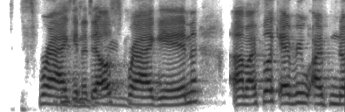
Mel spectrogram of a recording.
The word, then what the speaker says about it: Spraggon: pronounce your last name spargan rhymes with dragon sprague and adele spragon um i everyone i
